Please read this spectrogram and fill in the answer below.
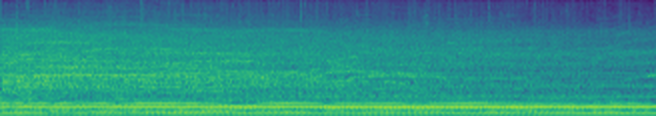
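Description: Rock band's electric guitars through Marshall amplifiers holding one sustained chord that rings on steadily, the closing chord of the song.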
